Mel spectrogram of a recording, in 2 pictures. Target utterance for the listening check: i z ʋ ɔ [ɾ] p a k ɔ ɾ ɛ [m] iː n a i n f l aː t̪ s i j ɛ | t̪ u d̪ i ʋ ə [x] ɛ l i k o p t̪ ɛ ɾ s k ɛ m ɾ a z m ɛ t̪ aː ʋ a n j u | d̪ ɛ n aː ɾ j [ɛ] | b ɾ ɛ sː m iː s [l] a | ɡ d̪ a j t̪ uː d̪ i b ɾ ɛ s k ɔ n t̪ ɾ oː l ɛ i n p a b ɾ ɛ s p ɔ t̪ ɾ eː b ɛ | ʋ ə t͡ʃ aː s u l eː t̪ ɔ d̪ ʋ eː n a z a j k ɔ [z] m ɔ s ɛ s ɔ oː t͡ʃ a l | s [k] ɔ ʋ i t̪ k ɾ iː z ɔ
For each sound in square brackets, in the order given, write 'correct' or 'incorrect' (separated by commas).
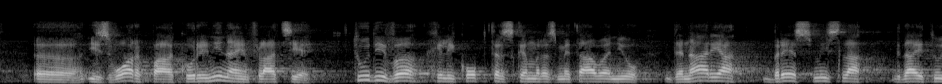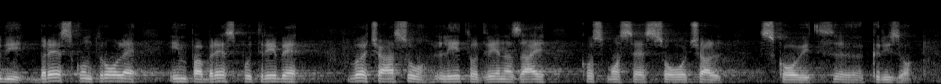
correct, incorrect, correct, incorrect, correct, incorrect, correct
